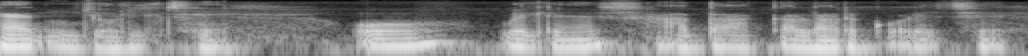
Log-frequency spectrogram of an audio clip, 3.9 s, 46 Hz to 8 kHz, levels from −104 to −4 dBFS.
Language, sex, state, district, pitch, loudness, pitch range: Bengali, male, West Bengal, Cooch Behar, 105 Hz, -24 LUFS, 100-115 Hz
